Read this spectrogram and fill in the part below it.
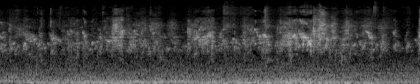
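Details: Steady chorus of many budgerigars, overlapping high chirps and chatter over a broad low rumble of background noise.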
